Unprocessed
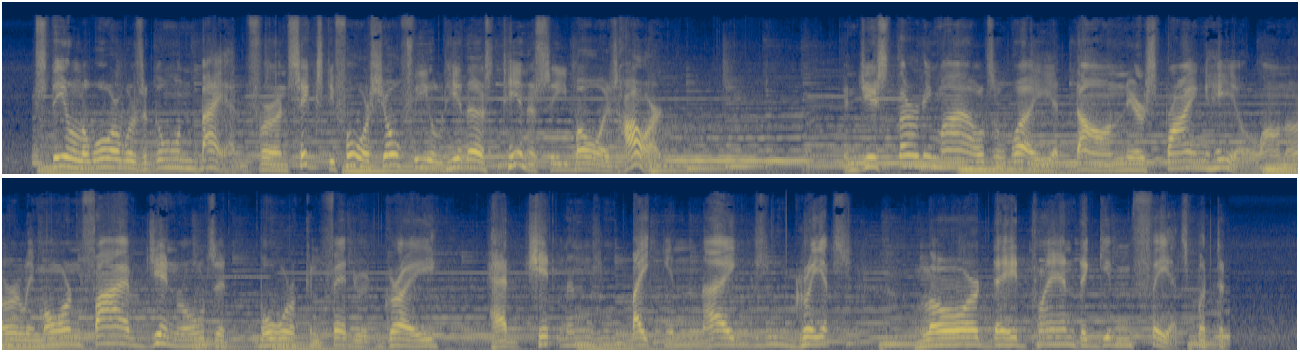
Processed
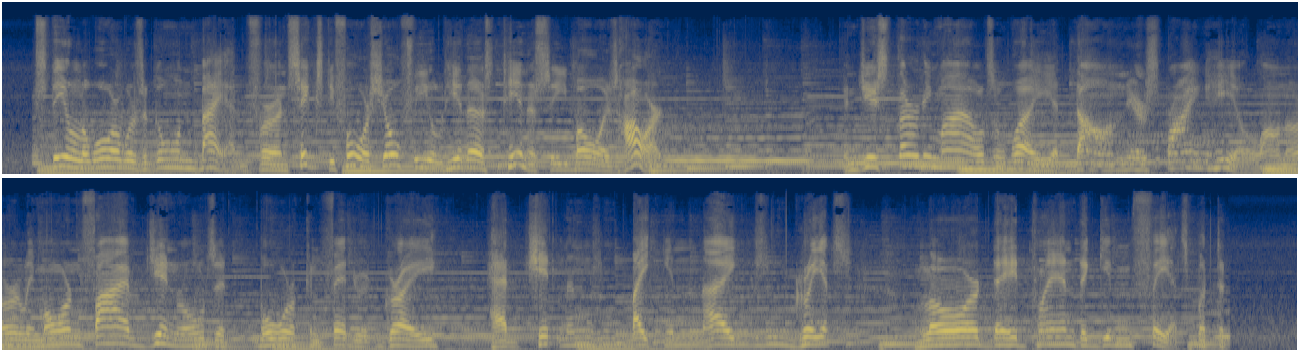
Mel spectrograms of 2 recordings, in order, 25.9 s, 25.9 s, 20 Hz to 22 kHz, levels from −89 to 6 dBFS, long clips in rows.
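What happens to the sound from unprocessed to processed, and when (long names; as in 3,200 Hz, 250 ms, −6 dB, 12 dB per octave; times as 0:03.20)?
0:10.80–0:12.23: micro pitch shift up and down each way 59 cents → 47 cents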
